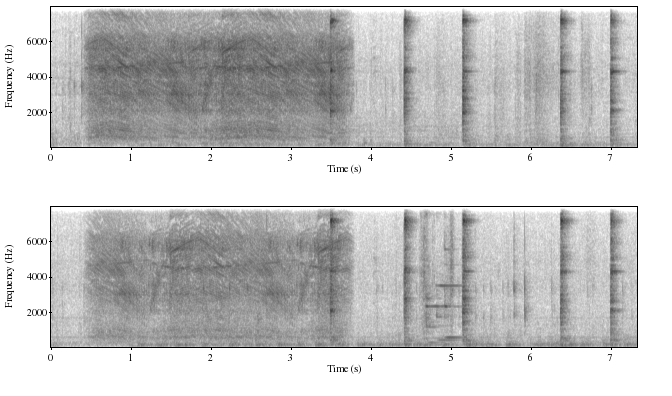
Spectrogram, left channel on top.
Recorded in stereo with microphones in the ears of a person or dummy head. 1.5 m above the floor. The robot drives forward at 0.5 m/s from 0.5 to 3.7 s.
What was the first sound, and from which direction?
Hammering, 15° left (ahead or behind).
